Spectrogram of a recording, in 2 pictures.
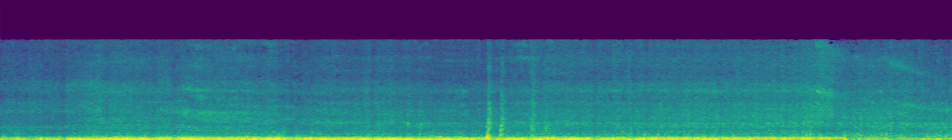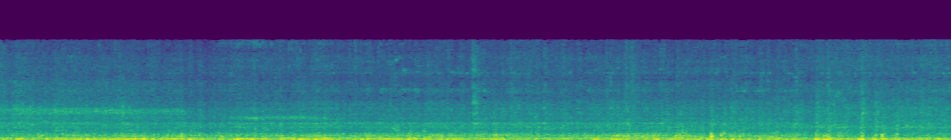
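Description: A train running along the track, heard from aboard: a steady rumble of wheels on rails under a low hum. The low hum drops away about twelve seconds in.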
